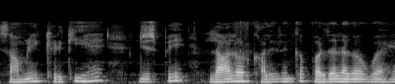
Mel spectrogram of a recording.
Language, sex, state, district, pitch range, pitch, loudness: Hindi, male, Jharkhand, Ranchi, 120-145 Hz, 125 Hz, -20 LUFS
